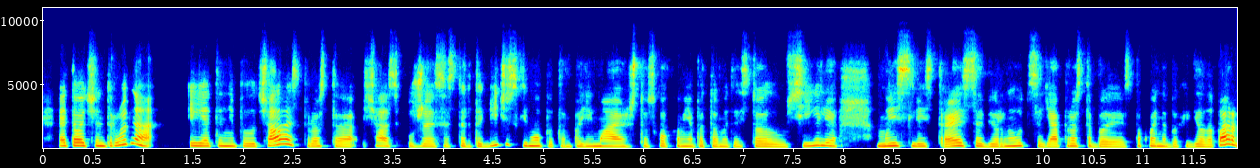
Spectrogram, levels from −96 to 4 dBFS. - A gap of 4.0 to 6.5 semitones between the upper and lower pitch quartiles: No, average, 2.9 semitones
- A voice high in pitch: Yes, high, 195 Hz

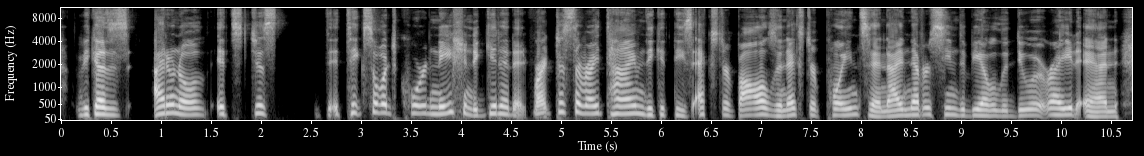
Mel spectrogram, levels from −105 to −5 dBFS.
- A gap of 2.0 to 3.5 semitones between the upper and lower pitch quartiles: No, average, 4.2 semitones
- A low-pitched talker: No, high, 190 Hz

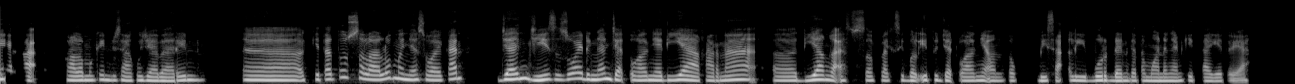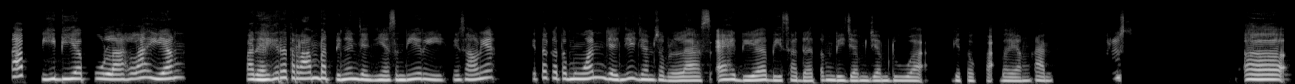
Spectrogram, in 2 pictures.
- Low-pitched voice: No, high, 200 Hz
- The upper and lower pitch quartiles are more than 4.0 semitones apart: Yes, average, 4.5 semitones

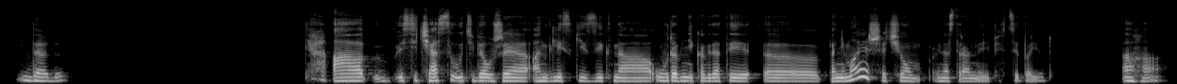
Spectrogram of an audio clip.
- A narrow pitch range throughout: Yes, narrow, 1.6 semitones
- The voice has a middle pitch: Yes, medium, 160 Hz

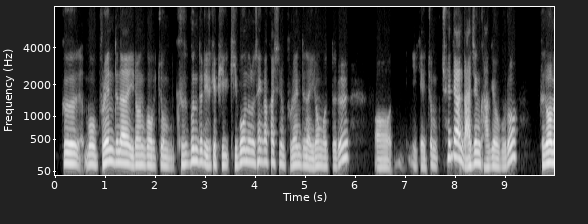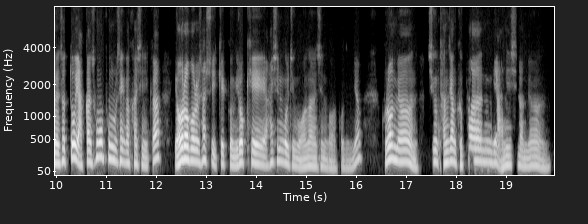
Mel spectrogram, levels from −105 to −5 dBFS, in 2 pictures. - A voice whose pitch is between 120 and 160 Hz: Yes, low, 135 Hz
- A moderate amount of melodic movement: No, wide, 6.0 semitones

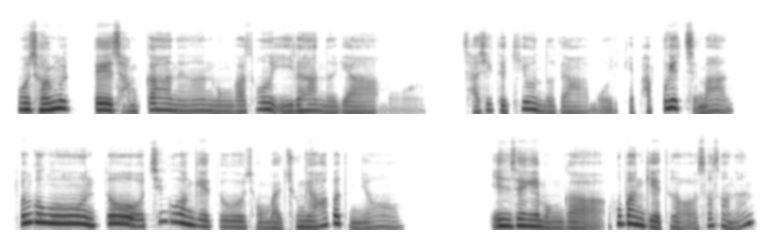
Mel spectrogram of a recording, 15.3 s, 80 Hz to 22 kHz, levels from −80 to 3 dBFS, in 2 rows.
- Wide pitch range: No, average, 5.0 semitones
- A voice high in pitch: No, medium, 170 Hz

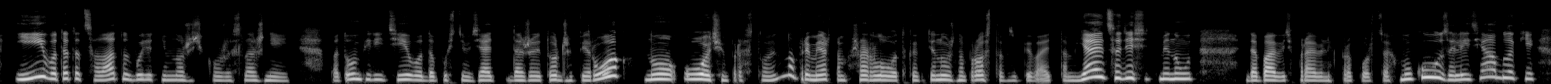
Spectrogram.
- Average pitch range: Yes, average, 4.5 semitones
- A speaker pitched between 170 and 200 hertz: No, high, 210 Hz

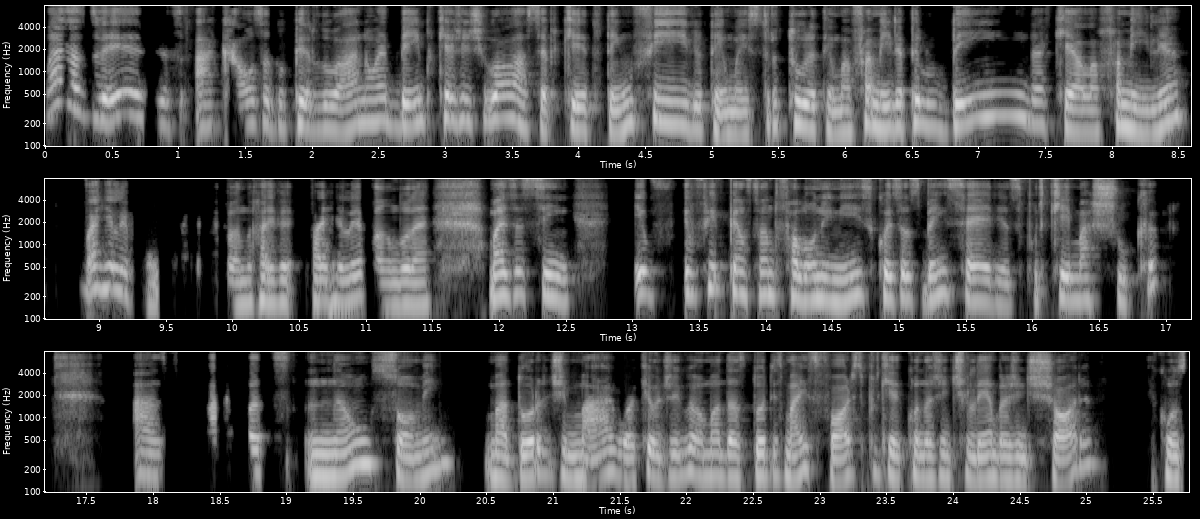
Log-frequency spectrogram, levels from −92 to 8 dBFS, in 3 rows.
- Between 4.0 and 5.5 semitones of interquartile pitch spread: Yes, average, 4.4 semitones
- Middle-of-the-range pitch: Yes, medium, 180 Hz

